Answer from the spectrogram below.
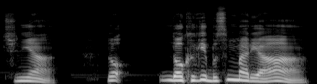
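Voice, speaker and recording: A man doing a gentle worried mother. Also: a little high, big pitch swings, measured pace, no echo, soft background music, pitched above the performer's own voice. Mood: shocked. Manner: soft, coaxing. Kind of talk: radio drama acting.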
